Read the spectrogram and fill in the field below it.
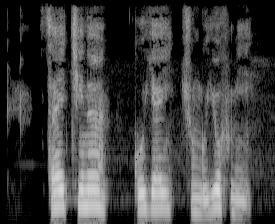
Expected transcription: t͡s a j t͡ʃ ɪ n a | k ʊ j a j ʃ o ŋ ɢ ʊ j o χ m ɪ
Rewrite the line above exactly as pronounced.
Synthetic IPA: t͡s a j t͡ʃ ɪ n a | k ʊ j a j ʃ o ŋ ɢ ʊ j o χ m ɪ

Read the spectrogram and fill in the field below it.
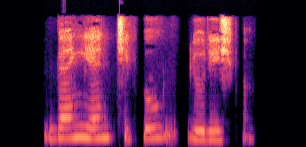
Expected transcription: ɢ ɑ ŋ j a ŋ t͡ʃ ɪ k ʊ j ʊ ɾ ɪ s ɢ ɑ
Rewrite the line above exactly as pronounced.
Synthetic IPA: ɢ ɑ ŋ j a n t͡ʃ ɪ k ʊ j ʊ ɾ ɪ ʃ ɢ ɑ

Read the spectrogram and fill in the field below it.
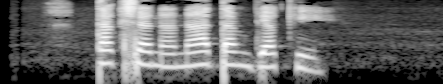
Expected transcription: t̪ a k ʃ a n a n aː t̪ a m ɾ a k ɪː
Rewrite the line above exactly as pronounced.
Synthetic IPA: t̪ a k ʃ a n a n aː t̪ a m ʎ a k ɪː

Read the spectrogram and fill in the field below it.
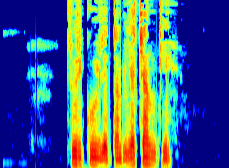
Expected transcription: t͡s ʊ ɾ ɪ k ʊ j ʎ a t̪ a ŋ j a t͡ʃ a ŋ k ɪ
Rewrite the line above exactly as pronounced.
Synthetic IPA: t͡s ʊ ɾ ɪ k ʊ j ʎ a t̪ a m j a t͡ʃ a ŋ k ɪ

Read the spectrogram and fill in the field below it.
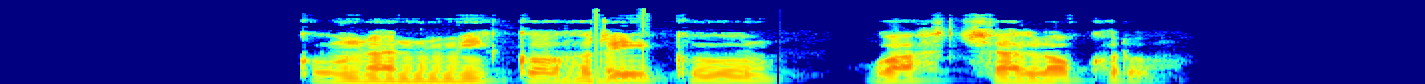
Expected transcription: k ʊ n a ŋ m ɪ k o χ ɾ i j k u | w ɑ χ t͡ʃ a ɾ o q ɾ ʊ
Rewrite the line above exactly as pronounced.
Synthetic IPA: k ʊ n a ŋ m ɪ k o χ ɾ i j k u | w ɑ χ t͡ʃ a l o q ɾ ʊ

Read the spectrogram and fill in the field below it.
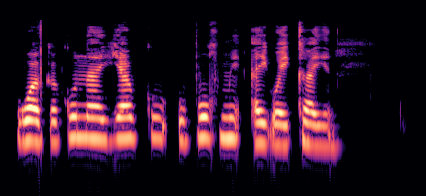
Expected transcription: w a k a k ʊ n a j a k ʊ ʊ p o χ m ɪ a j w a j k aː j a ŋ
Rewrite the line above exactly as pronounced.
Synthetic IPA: w a k a k ʊ n a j a k ʊ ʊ p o χ m ɪ a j w a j k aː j a ŋ

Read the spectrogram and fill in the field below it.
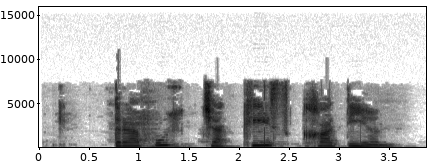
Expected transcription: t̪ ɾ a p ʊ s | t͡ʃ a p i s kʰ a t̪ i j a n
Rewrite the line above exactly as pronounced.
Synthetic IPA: t̪ ɾ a p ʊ s | t͡ʃ a k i s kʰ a t̪ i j a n

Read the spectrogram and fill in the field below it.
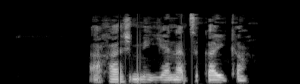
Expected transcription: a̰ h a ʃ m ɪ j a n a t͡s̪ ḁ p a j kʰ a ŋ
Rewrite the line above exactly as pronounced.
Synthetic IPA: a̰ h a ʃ m ɪ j a n a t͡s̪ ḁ k a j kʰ a ŋ

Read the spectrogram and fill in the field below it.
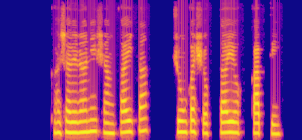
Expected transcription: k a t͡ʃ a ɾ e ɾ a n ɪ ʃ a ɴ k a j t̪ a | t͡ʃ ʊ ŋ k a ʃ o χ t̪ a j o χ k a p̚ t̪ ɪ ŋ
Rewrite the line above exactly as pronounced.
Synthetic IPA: k a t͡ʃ a ɾ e ɾ a n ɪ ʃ a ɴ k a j t̪ a | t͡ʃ ʊ ŋ k a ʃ o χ t̪ a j o χ k a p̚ t̪ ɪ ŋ

